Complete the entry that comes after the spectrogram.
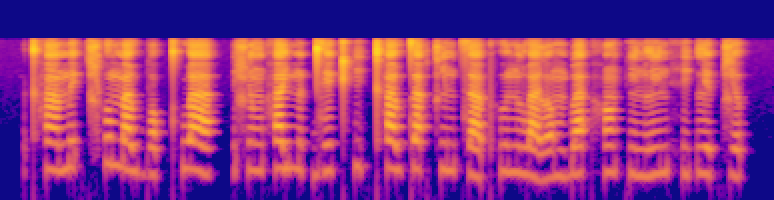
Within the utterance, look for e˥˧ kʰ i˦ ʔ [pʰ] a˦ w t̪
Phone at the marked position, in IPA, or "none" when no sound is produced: kʰ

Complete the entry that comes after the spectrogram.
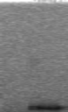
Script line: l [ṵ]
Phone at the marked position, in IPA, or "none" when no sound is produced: ṵ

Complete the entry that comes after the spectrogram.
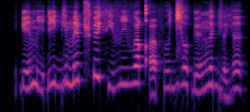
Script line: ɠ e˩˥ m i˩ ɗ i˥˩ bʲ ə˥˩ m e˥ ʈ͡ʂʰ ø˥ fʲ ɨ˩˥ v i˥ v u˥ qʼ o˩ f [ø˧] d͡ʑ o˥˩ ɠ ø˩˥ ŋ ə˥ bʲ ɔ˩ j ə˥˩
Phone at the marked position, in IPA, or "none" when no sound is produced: u˧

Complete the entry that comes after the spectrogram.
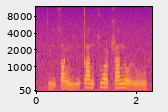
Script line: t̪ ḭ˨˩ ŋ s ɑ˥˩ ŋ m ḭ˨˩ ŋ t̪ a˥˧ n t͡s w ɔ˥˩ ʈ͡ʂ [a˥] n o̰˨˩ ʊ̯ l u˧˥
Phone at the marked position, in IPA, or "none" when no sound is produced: a˥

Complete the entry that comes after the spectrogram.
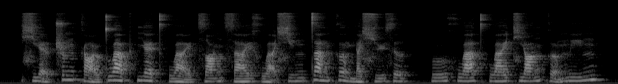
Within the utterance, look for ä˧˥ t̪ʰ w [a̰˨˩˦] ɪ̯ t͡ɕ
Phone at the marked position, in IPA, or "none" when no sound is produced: a˧˥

